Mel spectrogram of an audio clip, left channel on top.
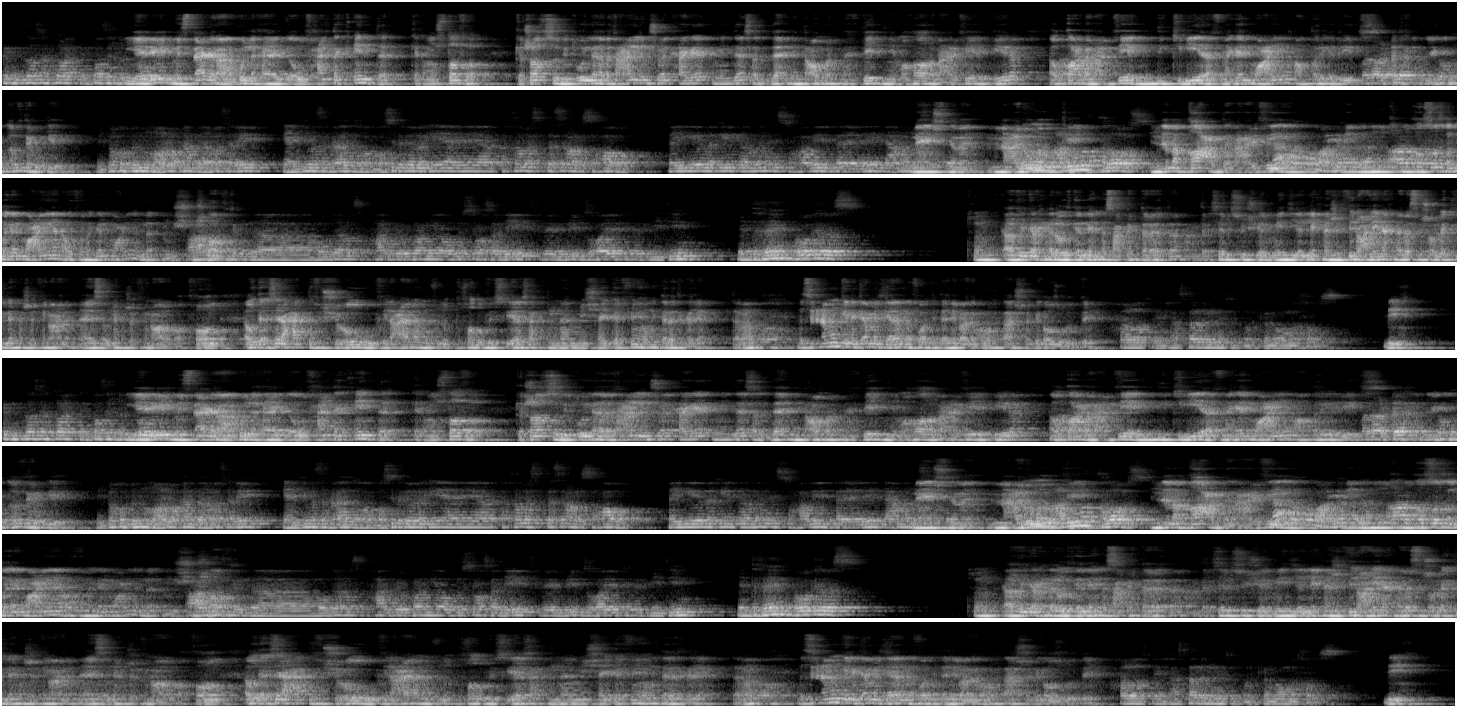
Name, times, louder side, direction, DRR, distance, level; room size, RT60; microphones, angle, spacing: voice 1, 0.0-1.5 2.1-2.3 10.5-10.7 13.6-15.0 15.5-20.8 21.2-24.1 24.7-26.0 27.2-29.0 30.9-36.1 36.4-37.6 51.2-51.5 54.8-56.9, right 1 dB, 30° right, -4 dB, 1.4 m, -22 dB
voice 2, 1.2-4.9 5.1-15.2 23.5-25.4 26.0-31.3 38.8-54.6 57.5-57.7, left 2 dB, 80° left, -1 dB, 1.1 m, -18 dB
10.5 x 8.0 x 3.1 m, 0.99 s
head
